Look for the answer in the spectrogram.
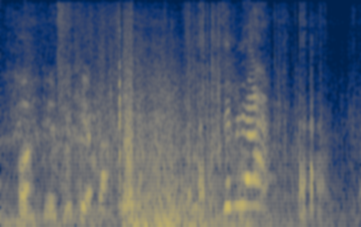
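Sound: artillery shelling explosions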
